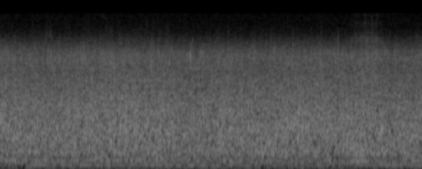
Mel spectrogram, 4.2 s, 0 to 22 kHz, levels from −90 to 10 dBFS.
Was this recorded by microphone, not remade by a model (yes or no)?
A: no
